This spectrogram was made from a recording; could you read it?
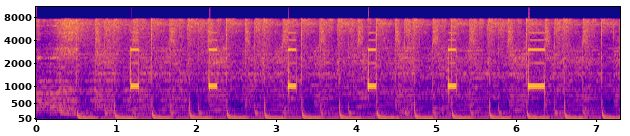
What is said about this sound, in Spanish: Las señales horarias nos marcan la llegada de la 1 de la tarde, periodo para la participación, para las dedicatorias musicales en La Mañana de Priego.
